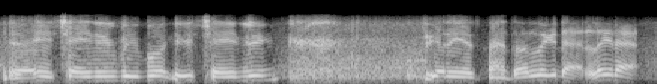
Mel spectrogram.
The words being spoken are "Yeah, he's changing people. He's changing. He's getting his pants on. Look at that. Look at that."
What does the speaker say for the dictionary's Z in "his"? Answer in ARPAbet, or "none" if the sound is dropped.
S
